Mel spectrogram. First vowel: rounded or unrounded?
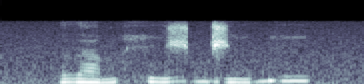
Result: unrounded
